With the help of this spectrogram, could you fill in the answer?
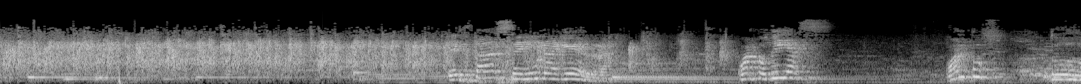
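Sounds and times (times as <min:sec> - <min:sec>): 
audience applauding: 0:00.0 - 0:08.3
speech: 0:05.0 - 0:06.4, 0:07.4 - 0:08.2, 0:09.5 - 0:10.8.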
